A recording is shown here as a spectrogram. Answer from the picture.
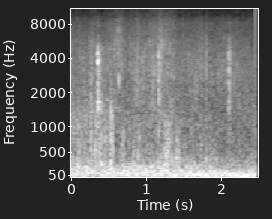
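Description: Steady wind buffeting the microphone on an open boat at sea, a low rumble with the wash of water underneath.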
